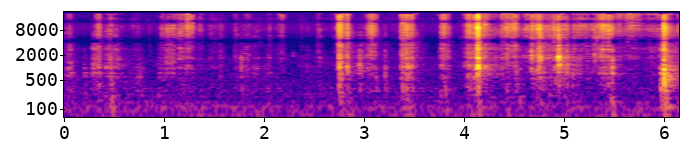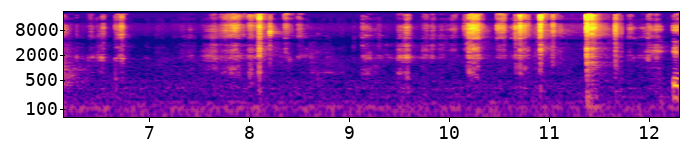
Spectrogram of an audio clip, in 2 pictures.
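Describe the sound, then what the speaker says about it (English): Scissors snipping through paper to make a chute, a run of irregular close clicks and crisp cuts with soft rustling between them. "So I'm just gonna start cutting"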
